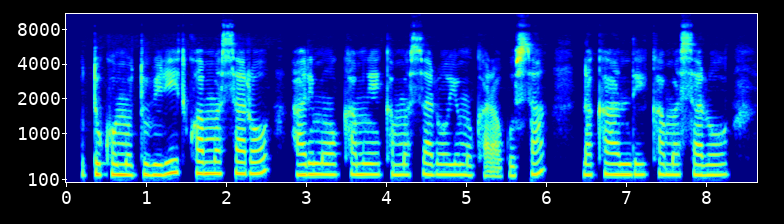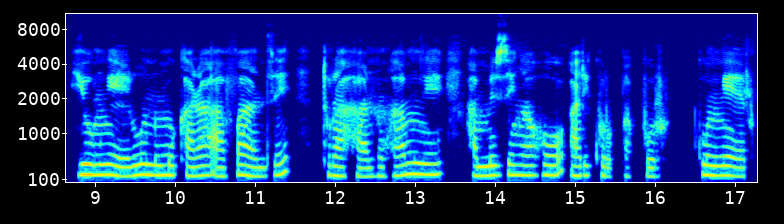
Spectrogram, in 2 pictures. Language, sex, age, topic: Kinyarwanda, female, 18-24, government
